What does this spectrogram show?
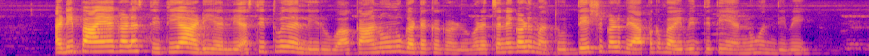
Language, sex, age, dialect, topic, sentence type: Kannada, female, 18-24, Coastal/Dakshin, banking, statement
